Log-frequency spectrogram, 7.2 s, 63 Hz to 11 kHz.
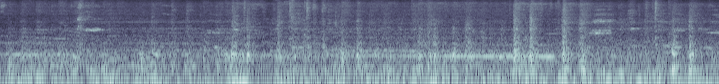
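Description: Cabin sound of a JR East E233-5000 series electric train running into a station: a steady rumble with the clatter and clicks of wheels over the track, and a steady hum that stops about five and a half seconds in.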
